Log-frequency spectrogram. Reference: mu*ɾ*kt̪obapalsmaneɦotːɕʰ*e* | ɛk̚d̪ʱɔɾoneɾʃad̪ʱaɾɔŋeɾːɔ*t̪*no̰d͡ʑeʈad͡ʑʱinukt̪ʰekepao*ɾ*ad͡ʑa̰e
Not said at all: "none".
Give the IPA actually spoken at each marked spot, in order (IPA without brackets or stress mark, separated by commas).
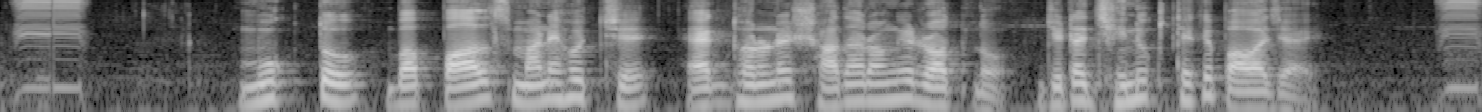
none, e, t̪, none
